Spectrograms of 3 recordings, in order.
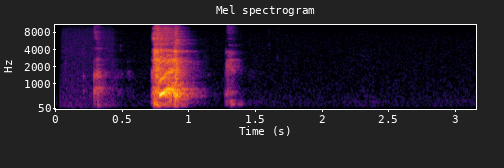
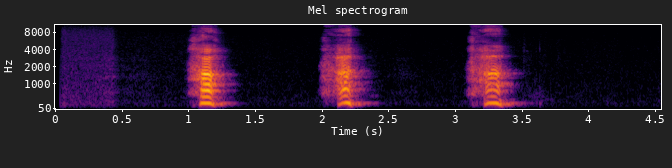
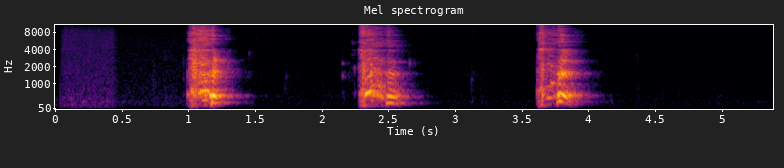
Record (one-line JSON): {"cough_length": "3.2 s", "cough_amplitude": 18211, "cough_signal_mean_std_ratio": 0.21, "exhalation_length": "4.6 s", "exhalation_amplitude": 21353, "exhalation_signal_mean_std_ratio": 0.22, "three_cough_length": "5.4 s", "three_cough_amplitude": 20589, "three_cough_signal_mean_std_ratio": 0.26, "survey_phase": "beta (2021-08-13 to 2022-03-07)", "age": "65+", "gender": "Female", "wearing_mask": "No", "symptom_none": true, "smoker_status": "Never smoked", "respiratory_condition_asthma": false, "respiratory_condition_other": false, "recruitment_source": "REACT", "submission_delay": "1 day", "covid_test_result": "Negative", "covid_test_method": "RT-qPCR", "influenza_a_test_result": "Negative", "influenza_b_test_result": "Negative"}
